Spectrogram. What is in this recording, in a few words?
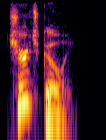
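"churchgoing", British English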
